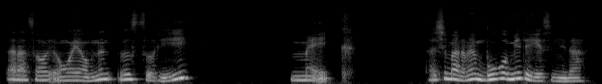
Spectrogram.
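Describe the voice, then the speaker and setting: A woman teaching English pronunciation, slowly drilling single sounds and words. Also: medium pitch, creaky, mellow. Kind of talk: instructional explanation with spoken drills.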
